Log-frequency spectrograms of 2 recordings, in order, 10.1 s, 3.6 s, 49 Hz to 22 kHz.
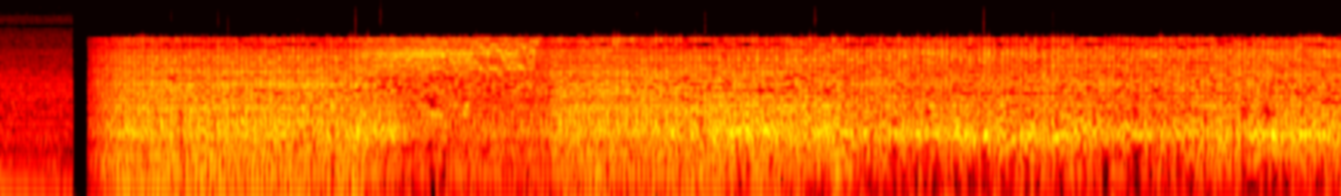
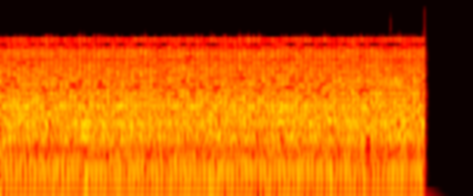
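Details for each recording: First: Jeep Compass 2.0 diesel idling: rough, fast rattling chatter from the front accessory drive. The alternator bench-tested without noise, so the alternator overrunning pulley was replaced, risking it wasn't the cause; before-and-after recording. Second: Jeep Compass 2.0 diesel, also Toro/Renegade, after replacing a belt pulley instead of the alternator (which benched fine): steady even idle clatter, strange noise gone, no whine, squeal or rattle from belt drive.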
